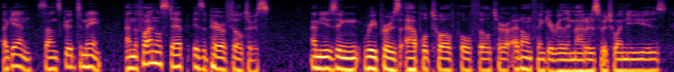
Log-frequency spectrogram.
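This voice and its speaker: A man's voice: mid-range voice, level tone, brisk, dark tone. A man presenting an audio-production tutorial in an informal, matter-of-fact, slightly tentative way.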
